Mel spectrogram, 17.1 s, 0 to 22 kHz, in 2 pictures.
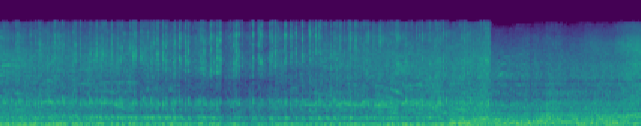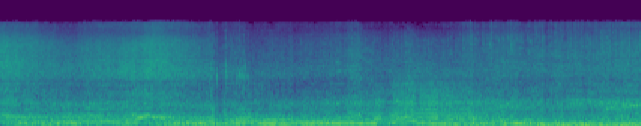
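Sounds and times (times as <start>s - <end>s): car engines revving: 0.0s - 17.0s.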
